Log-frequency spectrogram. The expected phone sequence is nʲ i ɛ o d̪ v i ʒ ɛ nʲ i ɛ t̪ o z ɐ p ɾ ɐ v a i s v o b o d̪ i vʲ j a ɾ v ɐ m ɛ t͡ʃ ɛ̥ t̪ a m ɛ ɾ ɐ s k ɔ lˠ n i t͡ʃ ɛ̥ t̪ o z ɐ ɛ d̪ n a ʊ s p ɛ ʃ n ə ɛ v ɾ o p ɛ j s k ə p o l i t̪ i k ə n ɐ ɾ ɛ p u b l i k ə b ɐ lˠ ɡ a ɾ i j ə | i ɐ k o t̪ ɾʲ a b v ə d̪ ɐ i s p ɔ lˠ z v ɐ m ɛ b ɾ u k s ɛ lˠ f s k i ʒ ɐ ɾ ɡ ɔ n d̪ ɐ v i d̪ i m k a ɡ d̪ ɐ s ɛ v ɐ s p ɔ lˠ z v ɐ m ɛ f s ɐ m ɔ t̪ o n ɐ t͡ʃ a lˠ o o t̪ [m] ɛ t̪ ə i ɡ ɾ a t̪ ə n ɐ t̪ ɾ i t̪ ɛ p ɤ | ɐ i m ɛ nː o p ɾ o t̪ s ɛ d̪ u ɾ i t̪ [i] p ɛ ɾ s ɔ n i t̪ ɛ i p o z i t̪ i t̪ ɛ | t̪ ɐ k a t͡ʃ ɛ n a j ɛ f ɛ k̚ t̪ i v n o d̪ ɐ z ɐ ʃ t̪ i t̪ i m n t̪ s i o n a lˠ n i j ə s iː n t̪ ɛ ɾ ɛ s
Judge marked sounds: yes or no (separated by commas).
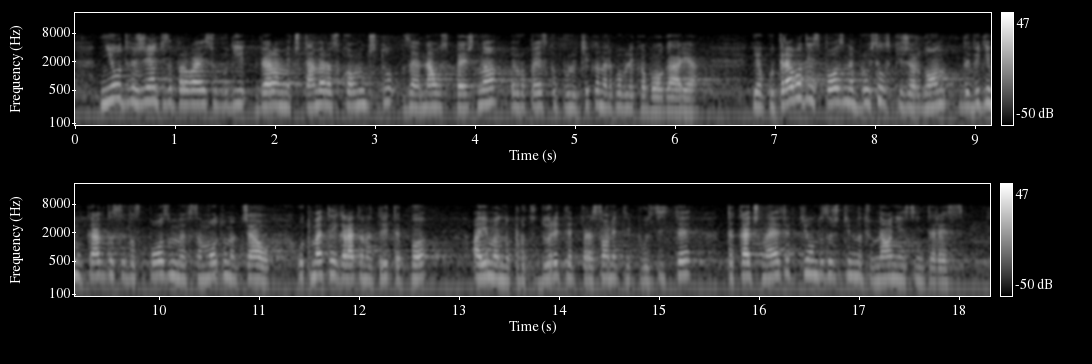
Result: yes, no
